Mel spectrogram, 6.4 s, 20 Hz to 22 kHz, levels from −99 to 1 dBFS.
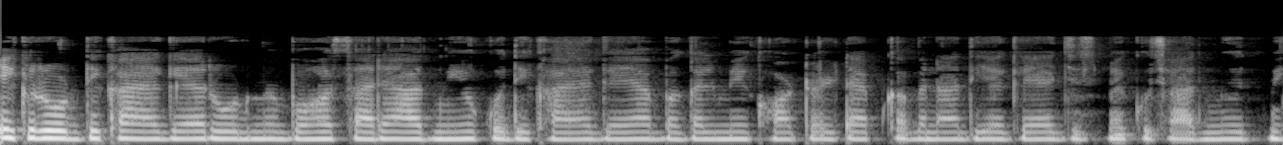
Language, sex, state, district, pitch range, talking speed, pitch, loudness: Hindi, female, Punjab, Pathankot, 190-200 Hz, 245 wpm, 195 Hz, -19 LUFS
